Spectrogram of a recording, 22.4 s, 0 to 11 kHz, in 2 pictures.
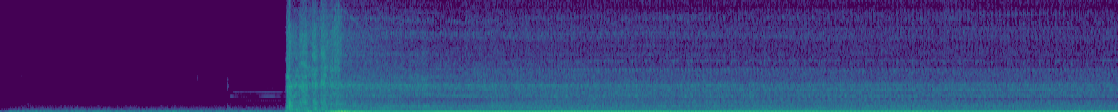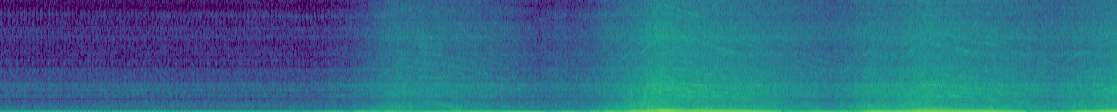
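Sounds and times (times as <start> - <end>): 
2017 Toyota C-HR Turbo engine starting: 2.9 - 22.3
2017 Toyota C-HR Turbo engine revving blips: 14.7 - 22.3.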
